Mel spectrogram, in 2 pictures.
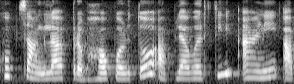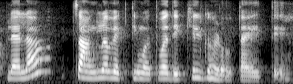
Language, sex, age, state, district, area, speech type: Marathi, female, 18-30, Maharashtra, Akola, urban, spontaneous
